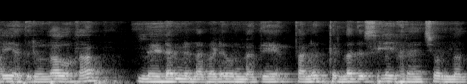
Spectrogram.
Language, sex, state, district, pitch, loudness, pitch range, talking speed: Telugu, male, Telangana, Hyderabad, 125 Hz, -15 LUFS, 125-130 Hz, 130 wpm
